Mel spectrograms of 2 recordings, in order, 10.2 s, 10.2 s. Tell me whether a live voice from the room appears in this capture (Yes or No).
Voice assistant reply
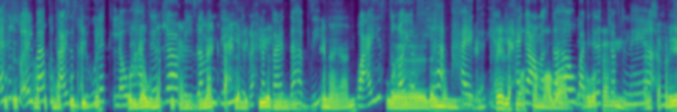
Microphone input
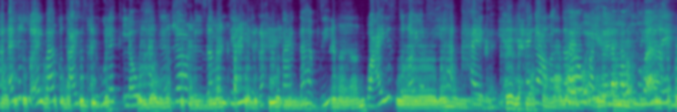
Yes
